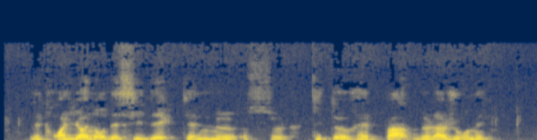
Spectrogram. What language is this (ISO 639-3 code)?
fra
